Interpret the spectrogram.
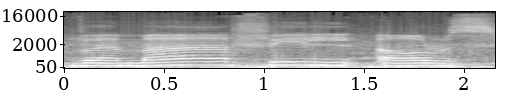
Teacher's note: وقف کا نشان ہے تو ہم زوات کو ساکن کر لیں گے وقف کی وجہ سے، اور را پر پڑھی جائے گی. را ساکن ہے اور ساکن را سے پیچھے زبر ہے، اس زبر کی وجہ سے را پر پڑھی جائے گی. اور زوات تو زبر زیر پیش کسی بھی حالت میں ہو حروف مستعلیہ میں سے ہے.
